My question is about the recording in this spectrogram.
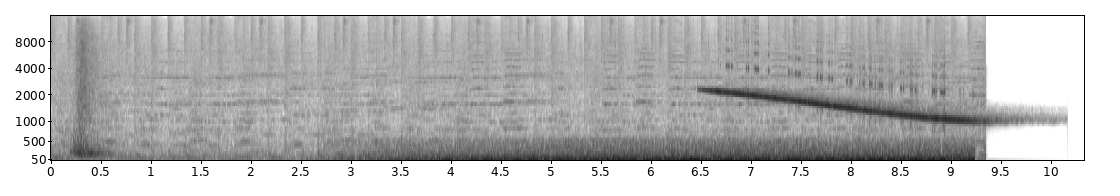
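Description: Cartoon falling-whistle sound effect: one long whistle gliding steadily down in pitch, the cue for something dropping from a height. It plays over a loud low rumble that swells up a few seconds in, and both cut off suddenly near the end.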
